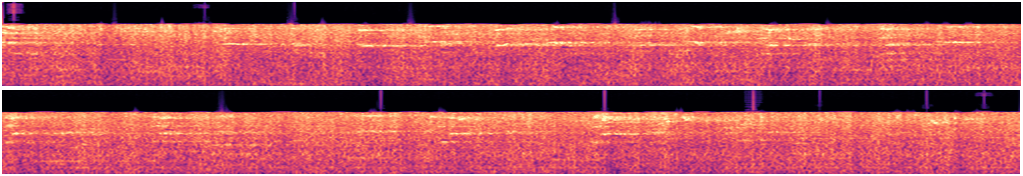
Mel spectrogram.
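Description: Kiddie car ride in motion, its miniature jeeps and cars rolling around a steel diamond-plate track: a loud, steady rumble and clatter.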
